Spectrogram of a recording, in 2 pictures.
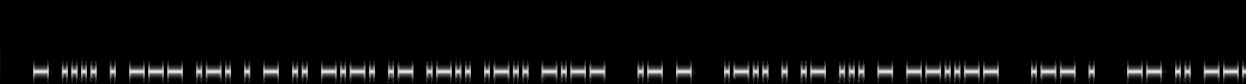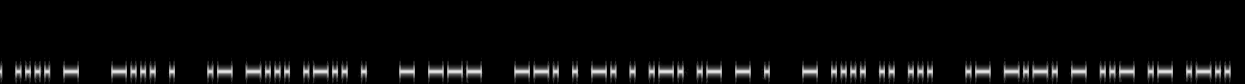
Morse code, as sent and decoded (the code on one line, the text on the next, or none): - .... --- .-. - .. -.-. .- .-.. .-.. -.-- / .- - / .-.. .- ... - --..-- / .-- . / -- .. --. .... - / -... / .- -... .-.. / - --- / --. -. .-. .- - . / - .... .. ... / .- -.-. - ..- .- .-..
THEORETICALLY AT LEAST, WE MIGHT BE ABLE TO GENERATE THIS ACTUAL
